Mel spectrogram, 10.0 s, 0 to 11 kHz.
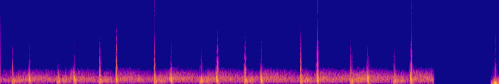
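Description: Steady heart sounds near 63 a minute with a continuous low murmur between beats, from aortic regurgitation and mild stenosis.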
